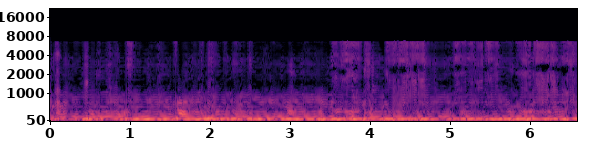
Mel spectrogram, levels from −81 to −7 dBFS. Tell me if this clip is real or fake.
fake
